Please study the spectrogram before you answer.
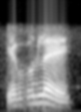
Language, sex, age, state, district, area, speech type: Odia, male, 45-60, Odisha, Sambalpur, rural, conversation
